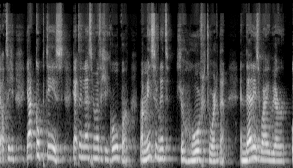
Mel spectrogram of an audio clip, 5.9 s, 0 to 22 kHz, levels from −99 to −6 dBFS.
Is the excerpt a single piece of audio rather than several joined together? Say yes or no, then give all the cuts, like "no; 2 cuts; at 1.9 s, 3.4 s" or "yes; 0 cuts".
no; 3 cuts; at 1.6 s, 2.2 s, 3.2 s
